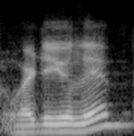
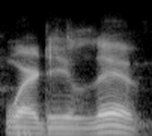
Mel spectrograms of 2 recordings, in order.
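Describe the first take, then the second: First: The voice rises at the end. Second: The voice rises in the middle, then falls. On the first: The speaker calls it wrong. "So you don't sound like that" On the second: The speaker calls it right. "So that's how it should sound"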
